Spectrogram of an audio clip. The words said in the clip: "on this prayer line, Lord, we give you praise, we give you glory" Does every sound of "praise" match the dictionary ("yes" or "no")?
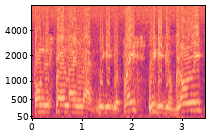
no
